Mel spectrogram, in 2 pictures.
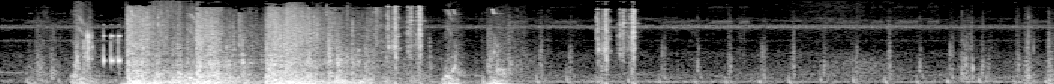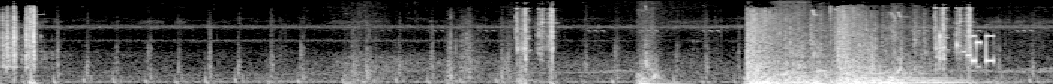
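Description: A pickaxe strikes and smashes through bushes.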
